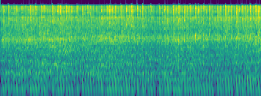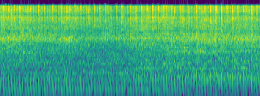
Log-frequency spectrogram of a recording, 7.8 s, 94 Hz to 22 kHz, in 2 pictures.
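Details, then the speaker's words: Poulan Pro 800 Series 26" tiller, Briggs & Stratton 105cc, about 12 years old, unused since last fall. A loud, buzzy, slightly lumpy beat of about four pulses a second. Runs a little rough; owner suspects the carb needs cleaning and the choke bounces with vibration. "Gonna need to clean the carb. I think a little bit it's running a little rough, but it is running."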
